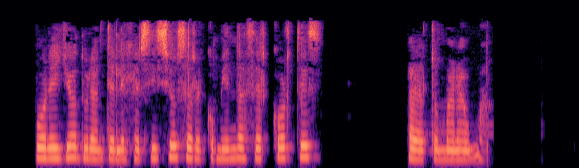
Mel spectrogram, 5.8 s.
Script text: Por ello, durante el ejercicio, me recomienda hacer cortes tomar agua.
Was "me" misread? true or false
true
